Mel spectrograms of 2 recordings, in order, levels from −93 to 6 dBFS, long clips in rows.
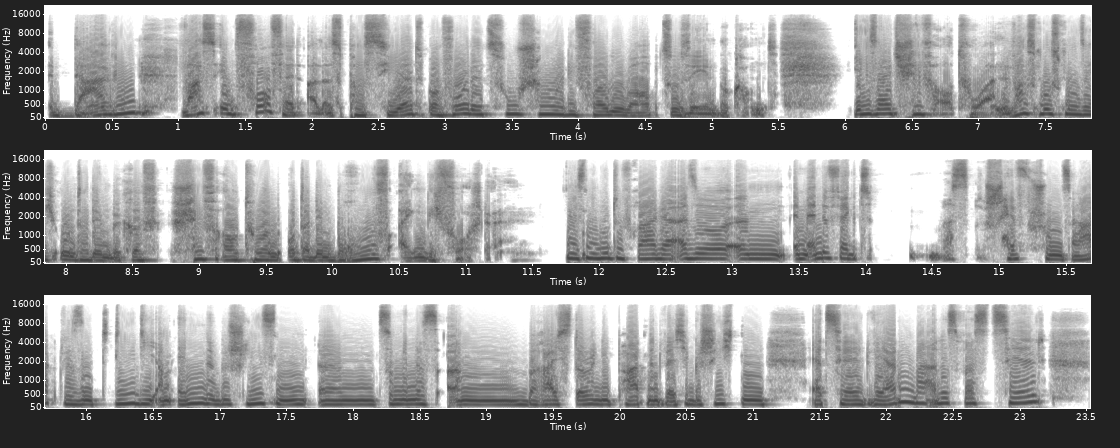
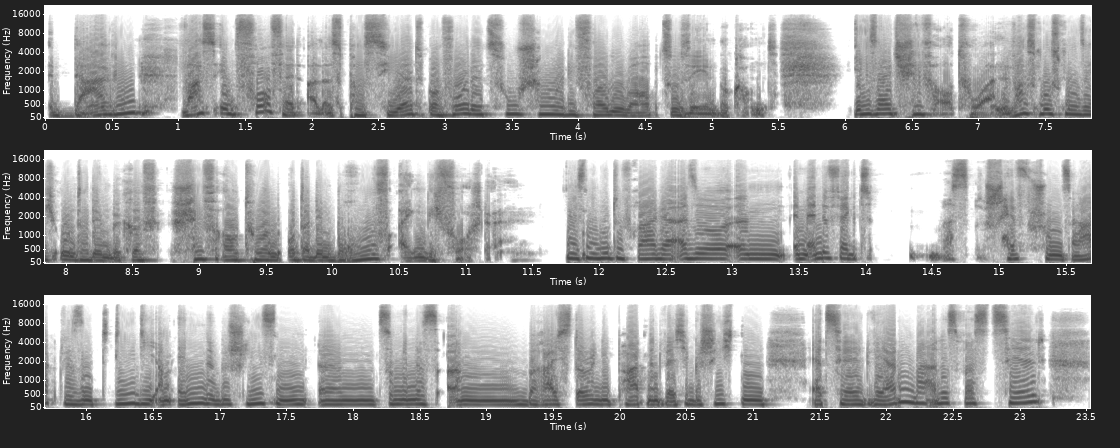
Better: neither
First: distortion; heavy; 27% of the sound clipped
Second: distortion; heavy; 27% of the sound clipped

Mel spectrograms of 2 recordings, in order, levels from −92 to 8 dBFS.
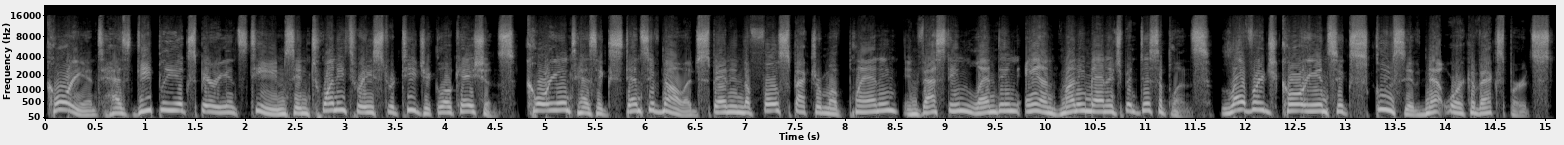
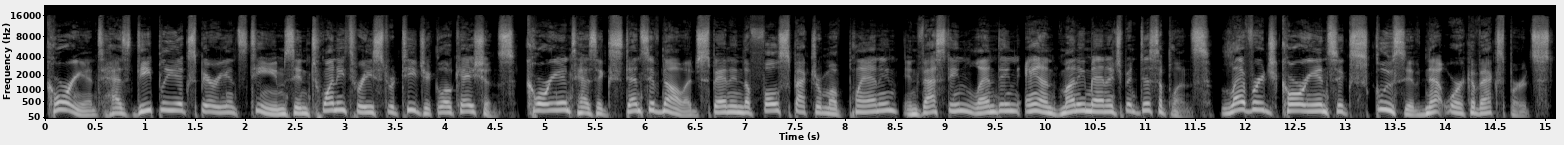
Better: second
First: distortion; slight; 17% of the sound clipped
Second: none

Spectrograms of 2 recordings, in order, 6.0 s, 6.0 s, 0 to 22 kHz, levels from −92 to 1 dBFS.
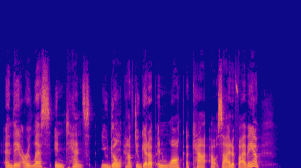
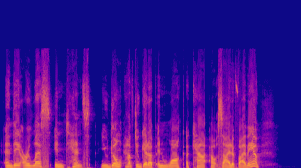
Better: first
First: none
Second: distortion; slight; 10 dB below the speech

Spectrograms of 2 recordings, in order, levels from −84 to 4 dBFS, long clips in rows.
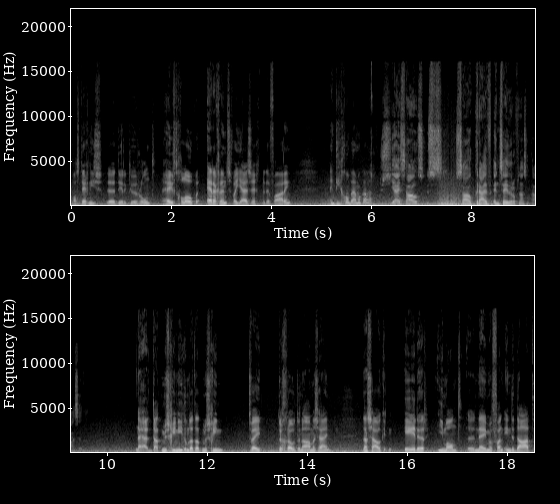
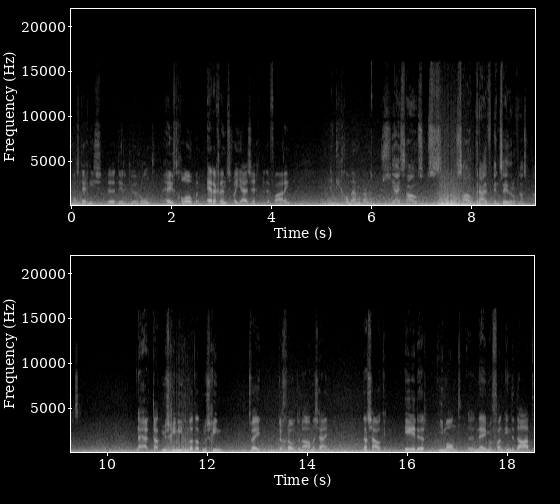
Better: first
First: wind noise on the microphone; occasional gusts; 20 dB below the speech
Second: wind noise on the microphone; heavy; 6 dB below the speech

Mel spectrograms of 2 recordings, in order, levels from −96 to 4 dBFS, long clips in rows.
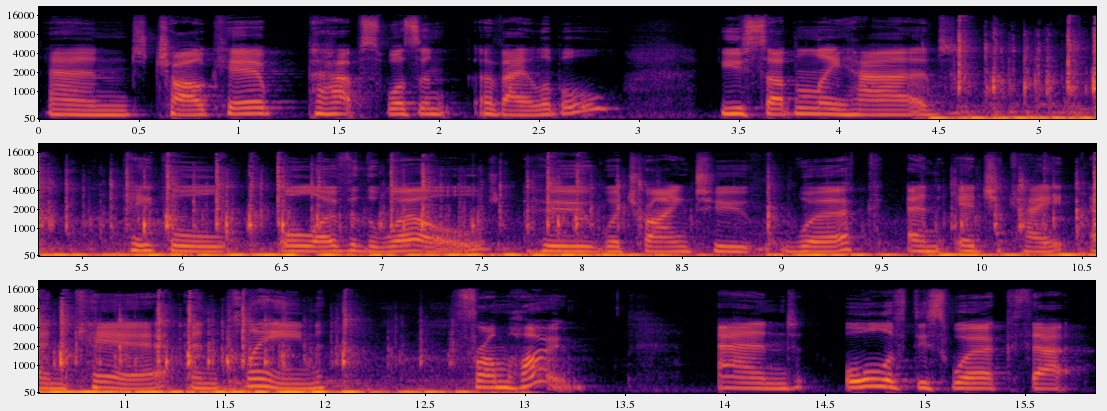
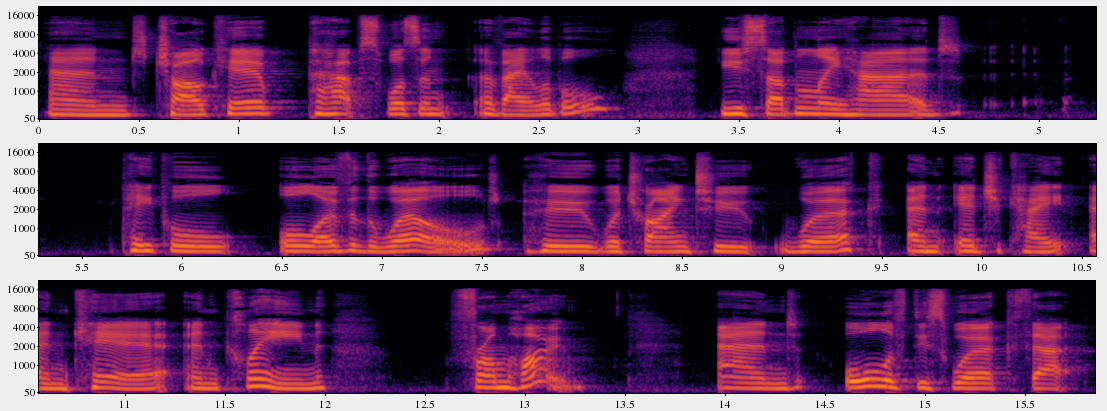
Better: second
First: keyboard typing; loud; from 4.5 to 13 s; peak 5 dB above the speech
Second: none

